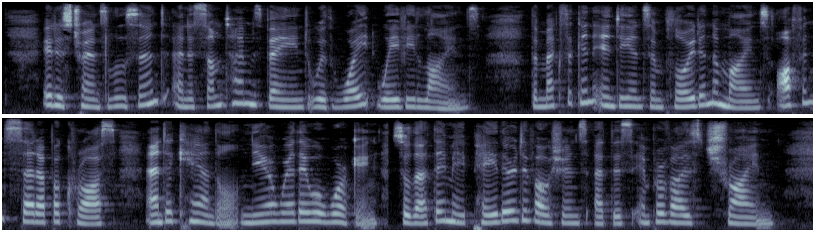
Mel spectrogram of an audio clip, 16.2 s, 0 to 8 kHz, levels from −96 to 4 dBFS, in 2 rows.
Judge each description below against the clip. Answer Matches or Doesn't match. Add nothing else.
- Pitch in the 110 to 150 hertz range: Doesn't match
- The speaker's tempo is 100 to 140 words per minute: Doesn't match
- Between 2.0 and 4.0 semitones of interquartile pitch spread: Matches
